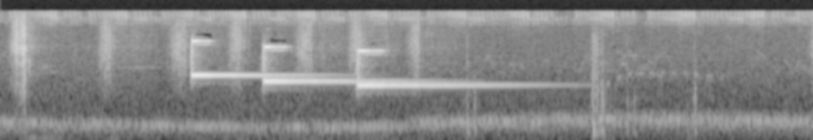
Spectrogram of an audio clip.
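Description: Bright chiming tones ring out as gems are collected.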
